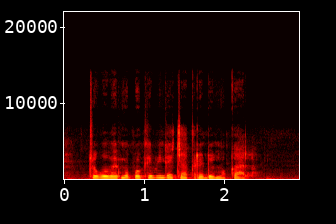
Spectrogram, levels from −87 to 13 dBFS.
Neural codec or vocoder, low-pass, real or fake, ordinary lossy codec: codec, 32 kHz, 1.9 kbps, SNAC; 14.4 kHz; fake; none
